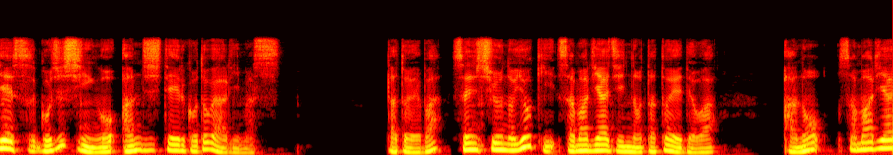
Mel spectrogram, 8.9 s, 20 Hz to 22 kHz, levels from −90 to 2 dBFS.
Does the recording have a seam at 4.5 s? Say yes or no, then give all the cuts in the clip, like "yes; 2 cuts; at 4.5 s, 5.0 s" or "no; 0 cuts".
yes; 1 cut; at 4.5 s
